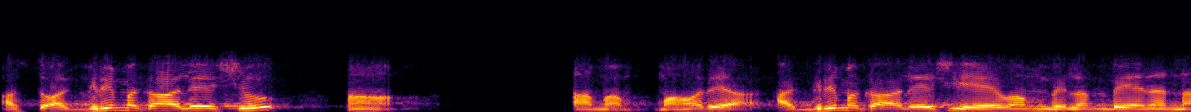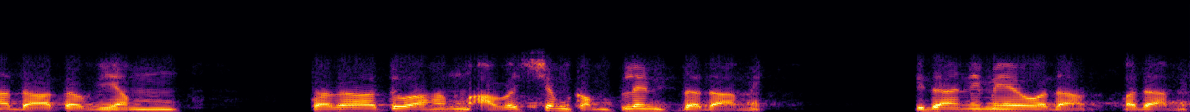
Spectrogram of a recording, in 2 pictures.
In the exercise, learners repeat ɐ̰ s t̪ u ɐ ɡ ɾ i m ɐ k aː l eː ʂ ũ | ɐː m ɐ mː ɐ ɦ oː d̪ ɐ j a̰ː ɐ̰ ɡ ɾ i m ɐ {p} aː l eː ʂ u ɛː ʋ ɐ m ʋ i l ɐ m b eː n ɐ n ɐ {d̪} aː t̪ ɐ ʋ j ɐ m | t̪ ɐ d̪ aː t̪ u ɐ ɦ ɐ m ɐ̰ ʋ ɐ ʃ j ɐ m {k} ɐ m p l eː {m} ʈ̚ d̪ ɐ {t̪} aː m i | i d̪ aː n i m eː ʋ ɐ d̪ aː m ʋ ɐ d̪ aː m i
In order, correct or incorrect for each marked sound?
incorrect: k, correct, correct, incorrect: ɳ, incorrect: d̪

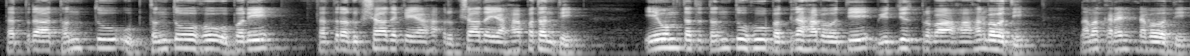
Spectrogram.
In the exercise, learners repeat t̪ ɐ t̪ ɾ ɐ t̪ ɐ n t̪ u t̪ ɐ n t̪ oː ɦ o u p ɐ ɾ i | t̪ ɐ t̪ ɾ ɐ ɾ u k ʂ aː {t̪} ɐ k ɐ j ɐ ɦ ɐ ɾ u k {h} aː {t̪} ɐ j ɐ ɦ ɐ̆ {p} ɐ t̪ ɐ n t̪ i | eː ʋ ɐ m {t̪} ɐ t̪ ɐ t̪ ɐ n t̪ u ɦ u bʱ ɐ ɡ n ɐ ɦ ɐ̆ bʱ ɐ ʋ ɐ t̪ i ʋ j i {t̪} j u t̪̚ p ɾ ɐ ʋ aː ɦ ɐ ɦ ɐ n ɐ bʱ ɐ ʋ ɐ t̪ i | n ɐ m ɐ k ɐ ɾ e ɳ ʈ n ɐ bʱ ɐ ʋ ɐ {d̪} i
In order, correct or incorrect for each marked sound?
incorrect: d̪, incorrect: ʂ, incorrect: d̪, correct, correct, incorrect: d̪, incorrect: t̪

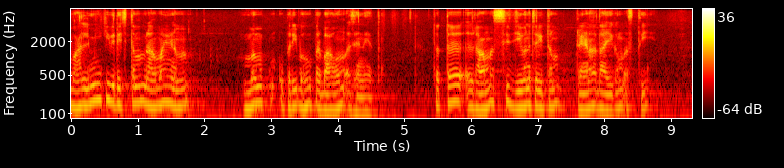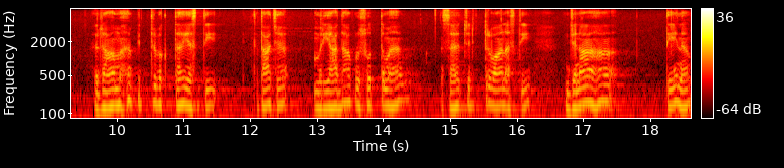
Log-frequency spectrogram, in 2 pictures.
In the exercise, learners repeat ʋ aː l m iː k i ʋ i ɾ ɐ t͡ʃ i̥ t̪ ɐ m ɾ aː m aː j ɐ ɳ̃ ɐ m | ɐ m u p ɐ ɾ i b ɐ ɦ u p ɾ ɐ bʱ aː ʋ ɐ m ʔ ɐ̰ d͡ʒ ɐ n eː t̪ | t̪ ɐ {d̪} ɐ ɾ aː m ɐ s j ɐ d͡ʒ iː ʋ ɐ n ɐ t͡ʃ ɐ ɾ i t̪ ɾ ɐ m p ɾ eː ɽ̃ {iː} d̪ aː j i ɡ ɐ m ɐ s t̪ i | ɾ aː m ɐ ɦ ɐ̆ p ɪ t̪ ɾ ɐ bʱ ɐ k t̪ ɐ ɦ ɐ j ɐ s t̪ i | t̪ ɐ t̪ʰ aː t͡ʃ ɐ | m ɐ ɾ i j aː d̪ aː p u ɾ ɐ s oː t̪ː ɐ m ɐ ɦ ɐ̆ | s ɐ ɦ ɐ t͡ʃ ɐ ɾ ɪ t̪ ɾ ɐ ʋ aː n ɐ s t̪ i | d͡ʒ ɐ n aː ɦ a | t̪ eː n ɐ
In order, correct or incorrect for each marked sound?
incorrect: t̪, incorrect: aː

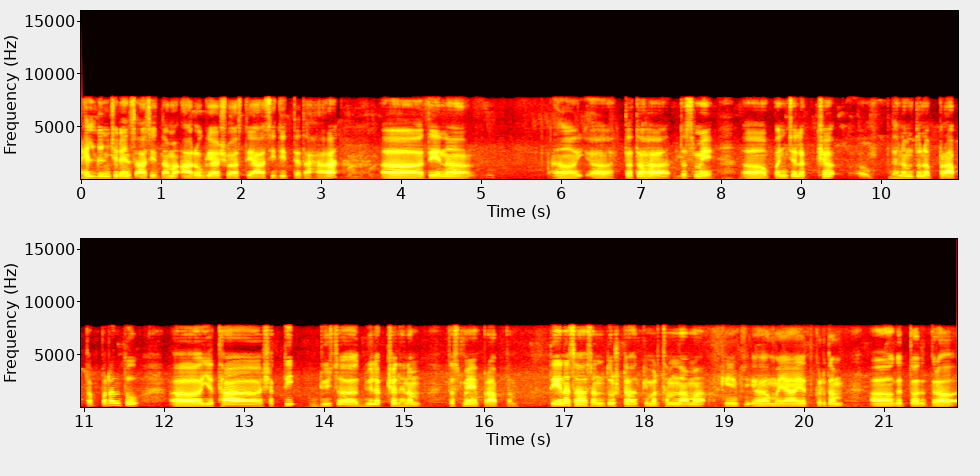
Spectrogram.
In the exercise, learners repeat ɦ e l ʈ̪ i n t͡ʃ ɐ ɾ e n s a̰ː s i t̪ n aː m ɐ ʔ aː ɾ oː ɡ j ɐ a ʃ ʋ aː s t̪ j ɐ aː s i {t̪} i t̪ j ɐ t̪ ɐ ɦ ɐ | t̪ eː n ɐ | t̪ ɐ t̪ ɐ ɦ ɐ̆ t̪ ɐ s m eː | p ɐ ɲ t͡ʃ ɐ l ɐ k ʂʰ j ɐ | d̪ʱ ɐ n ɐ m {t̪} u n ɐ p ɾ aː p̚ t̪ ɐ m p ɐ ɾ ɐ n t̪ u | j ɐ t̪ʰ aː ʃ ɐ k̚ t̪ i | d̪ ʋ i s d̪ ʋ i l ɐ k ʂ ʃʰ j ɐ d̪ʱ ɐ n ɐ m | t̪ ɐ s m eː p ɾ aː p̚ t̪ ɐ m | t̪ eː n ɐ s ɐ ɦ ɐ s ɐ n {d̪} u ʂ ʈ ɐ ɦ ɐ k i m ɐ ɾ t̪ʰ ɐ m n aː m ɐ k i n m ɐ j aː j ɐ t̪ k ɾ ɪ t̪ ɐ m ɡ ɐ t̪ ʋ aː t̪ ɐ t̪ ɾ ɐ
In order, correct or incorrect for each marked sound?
correct, correct, incorrect: t̪

